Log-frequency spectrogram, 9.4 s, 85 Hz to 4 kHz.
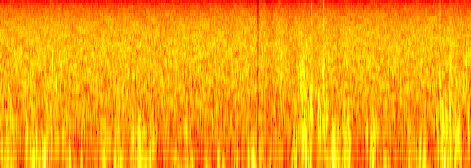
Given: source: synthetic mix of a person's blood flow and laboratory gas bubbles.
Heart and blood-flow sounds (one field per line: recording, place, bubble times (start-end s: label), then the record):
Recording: Doppler ultrasound of blood flow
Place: precordium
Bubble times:
0.96-1.25 s: bubbles
5.96-6.26 s: bubbles
6.32-6.57 s: bubbles
8.75-9.13 s: bubbles
9.23-9.43 s: bubbles
From the record:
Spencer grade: 2 (many but less than half of the cardiac periods contain bubble signals, singularly or in groups)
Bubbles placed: anywhere in the cardiac cycle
